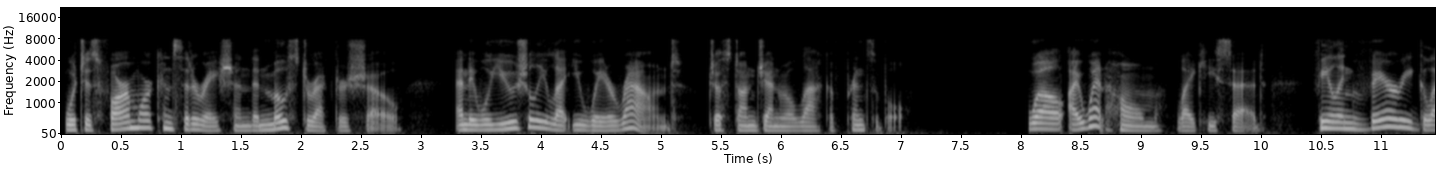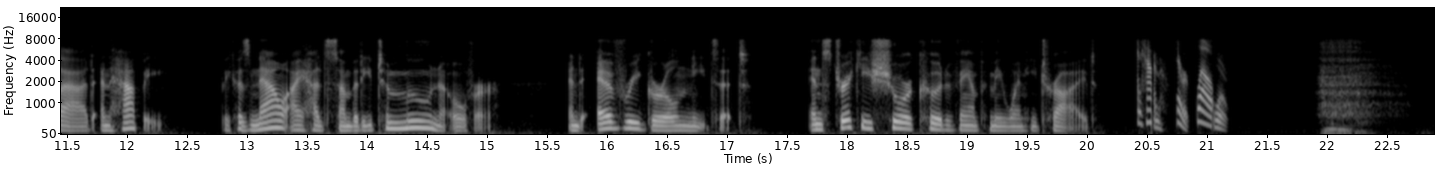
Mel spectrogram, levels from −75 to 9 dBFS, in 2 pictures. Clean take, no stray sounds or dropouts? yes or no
no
